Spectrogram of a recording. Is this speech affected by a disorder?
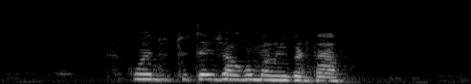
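Yes: spastic cerebral palsy; spastic motor type.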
